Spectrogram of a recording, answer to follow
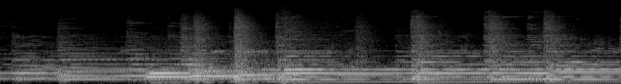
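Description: A live band plays a song's instrumental intro: strummed acoustic guitar, with upright bass and drums coming in about a second and a half in.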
